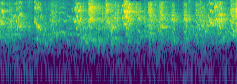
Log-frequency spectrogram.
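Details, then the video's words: Budgies chattering: quick high-pitched chirps and scratchy squawks in short overlapping bursts, loudness swelling and dipping over three seconds. "Sound of Budgies parrot Budgies chirping sound"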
